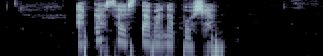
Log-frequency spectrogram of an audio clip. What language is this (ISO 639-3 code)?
glg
